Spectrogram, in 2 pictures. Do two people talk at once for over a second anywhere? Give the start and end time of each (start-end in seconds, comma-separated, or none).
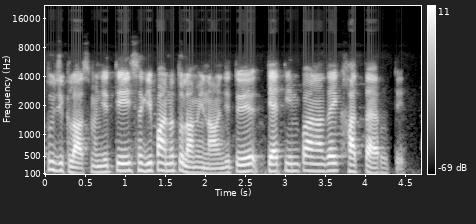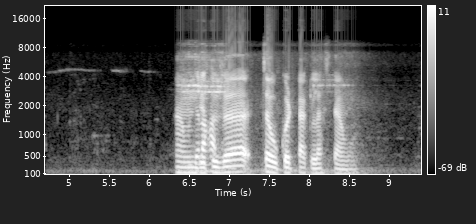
none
